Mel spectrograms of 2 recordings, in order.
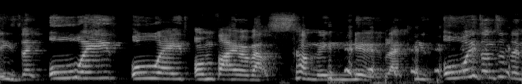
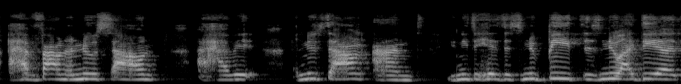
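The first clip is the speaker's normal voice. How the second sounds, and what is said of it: Imitates another person's voice. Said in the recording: “I, am really good at doing his impression now.”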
